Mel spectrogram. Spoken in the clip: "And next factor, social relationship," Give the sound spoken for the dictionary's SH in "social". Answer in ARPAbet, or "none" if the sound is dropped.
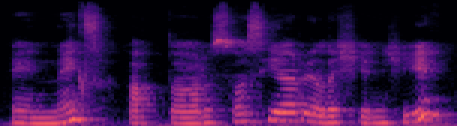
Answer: S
